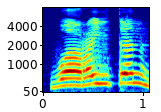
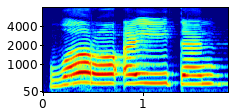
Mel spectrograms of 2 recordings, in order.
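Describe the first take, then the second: First: The r and glottal stop merge into one syllable. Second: The r and glottal stop are pronounced separately. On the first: The speaker calls it wrong. "व रैतन गलत है" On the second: The speaker calls it right. "रा और हमजा को बिल्कुल अलग अलग अदा करना है"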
